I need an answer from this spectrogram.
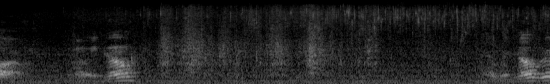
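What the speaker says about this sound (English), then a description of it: "All coated up. Right into the hot oil." Breaded pork chops fry in hot oil in a skillet, a soft sizzle and crackle running through the clip, with someone speaking briefly over it.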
